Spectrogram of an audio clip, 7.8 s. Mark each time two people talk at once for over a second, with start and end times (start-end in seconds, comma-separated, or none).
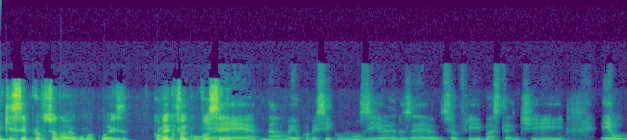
none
